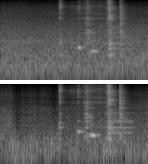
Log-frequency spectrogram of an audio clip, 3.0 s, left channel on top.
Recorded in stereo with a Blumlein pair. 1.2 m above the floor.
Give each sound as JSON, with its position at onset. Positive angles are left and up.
{"t": 1.2, "sound": "a chime", "azimuth_deg": -40, "distance_m": 0.8}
